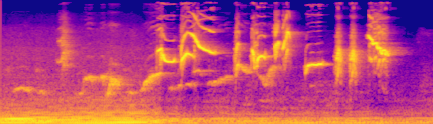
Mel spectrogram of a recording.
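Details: Orange-headed thrush (Geokichla citrina), song: stimulating males lacking breeding drive.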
